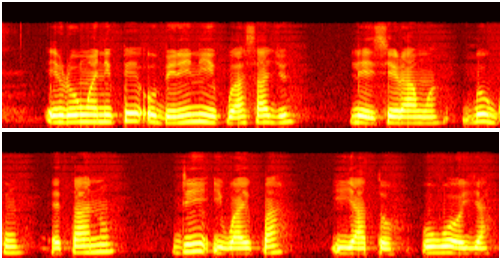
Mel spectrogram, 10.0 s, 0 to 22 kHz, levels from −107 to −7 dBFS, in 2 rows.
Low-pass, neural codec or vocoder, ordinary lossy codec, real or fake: 10.8 kHz; none; none; real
